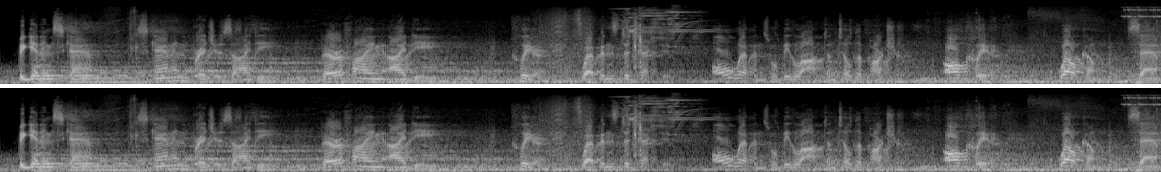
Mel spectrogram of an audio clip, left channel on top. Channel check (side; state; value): both; identical; correlation 1.00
